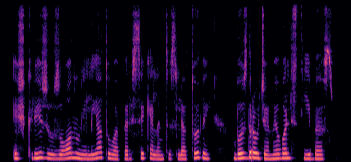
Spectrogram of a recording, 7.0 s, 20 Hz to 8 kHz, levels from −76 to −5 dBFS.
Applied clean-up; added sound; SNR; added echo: none; none; none; none.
